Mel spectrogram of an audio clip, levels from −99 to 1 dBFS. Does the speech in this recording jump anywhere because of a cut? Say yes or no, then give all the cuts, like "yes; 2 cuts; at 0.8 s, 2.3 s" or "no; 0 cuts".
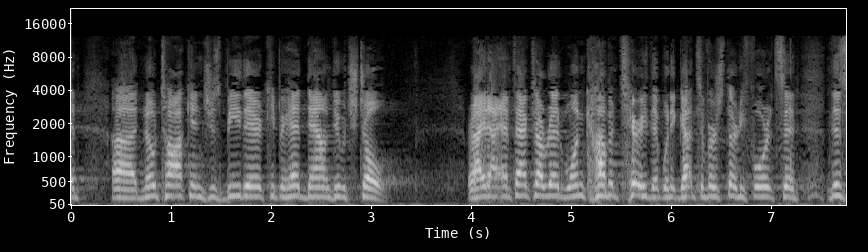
no; 0 cuts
